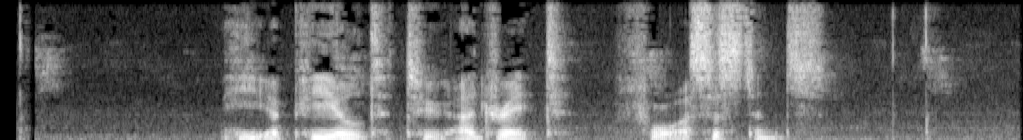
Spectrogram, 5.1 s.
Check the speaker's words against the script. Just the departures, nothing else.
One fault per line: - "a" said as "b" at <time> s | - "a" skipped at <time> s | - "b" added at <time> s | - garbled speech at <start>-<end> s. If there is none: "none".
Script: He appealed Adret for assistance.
- "to" added at 2.0 s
